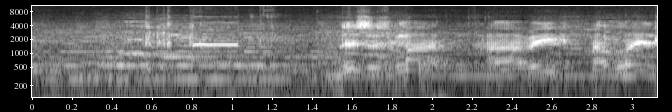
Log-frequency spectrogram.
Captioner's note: machine beeps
